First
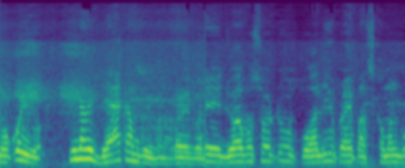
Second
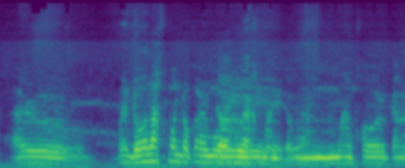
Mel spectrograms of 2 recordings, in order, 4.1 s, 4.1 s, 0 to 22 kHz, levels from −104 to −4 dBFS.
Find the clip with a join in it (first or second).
first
